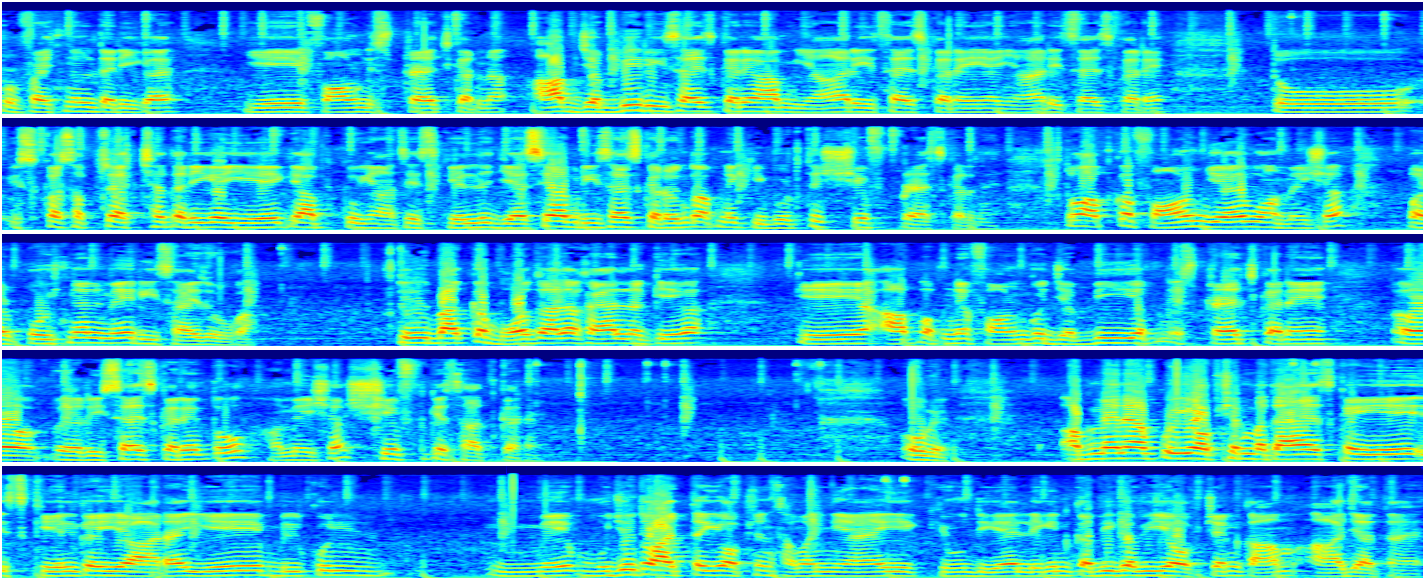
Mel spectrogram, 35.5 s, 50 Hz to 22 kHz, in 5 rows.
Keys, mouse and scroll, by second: 7.7 z, 10.3 click, 24.6 click, 28.0 click, 32.9 click.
